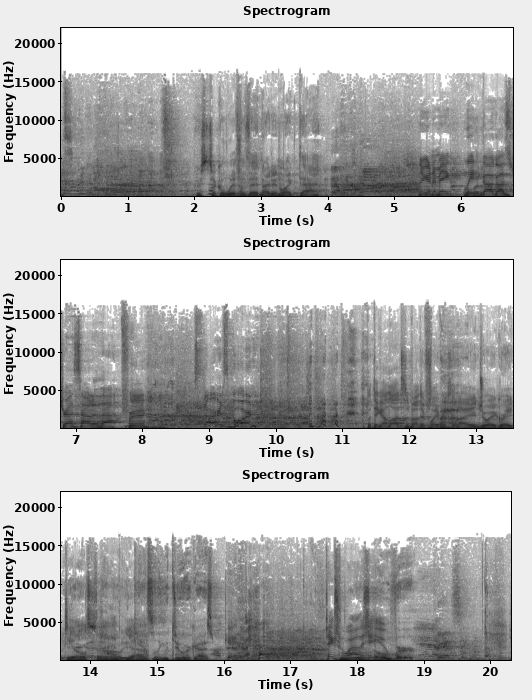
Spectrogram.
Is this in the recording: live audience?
yes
